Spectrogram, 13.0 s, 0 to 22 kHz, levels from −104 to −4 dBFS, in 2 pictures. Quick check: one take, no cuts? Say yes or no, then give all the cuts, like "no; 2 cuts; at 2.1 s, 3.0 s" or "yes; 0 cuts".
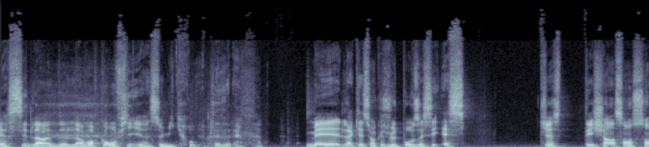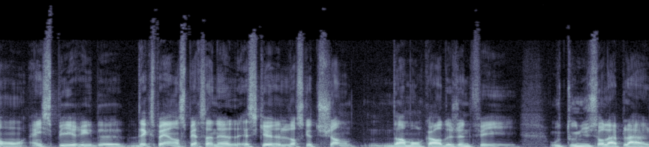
yes; 0 cuts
